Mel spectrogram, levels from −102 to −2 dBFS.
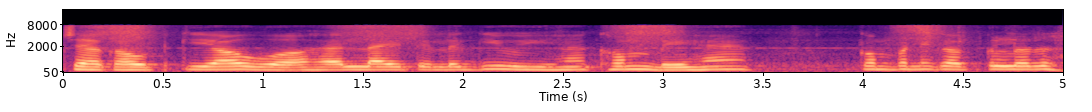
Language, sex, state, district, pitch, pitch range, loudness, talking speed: Hindi, female, Haryana, Jhajjar, 190 Hz, 180-200 Hz, -16 LUFS, 180 wpm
